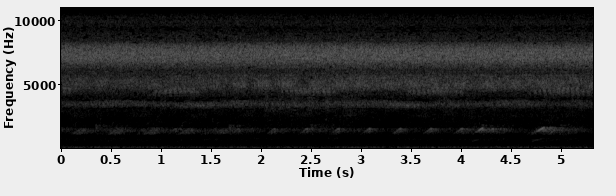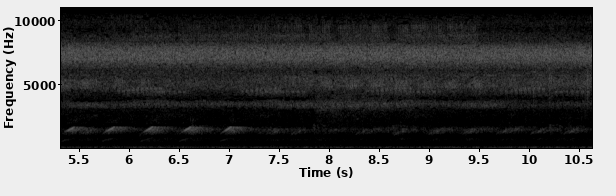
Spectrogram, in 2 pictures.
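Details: Swiftlets inside a three-storey swiftlet house in Pekanbaru, their real voices. A steady run of short, mid-pitched chirps repeats rapidly, several each second, under a loud constant electronic hum and high tones.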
